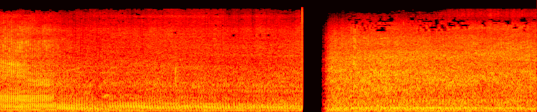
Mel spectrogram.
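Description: Street traffic rumble with a motor vehicle's engine, its pitch falling in the first half-second as it passes. The sound cuts out briefly about three seconds in, then steady traffic rumble returns.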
